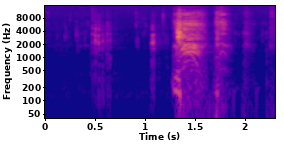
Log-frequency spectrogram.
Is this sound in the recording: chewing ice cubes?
yes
